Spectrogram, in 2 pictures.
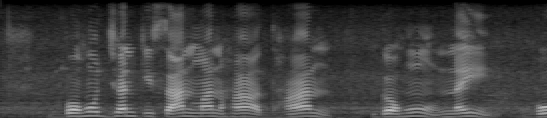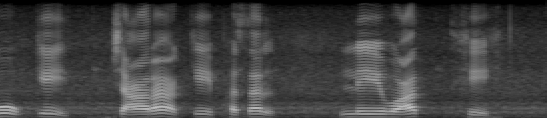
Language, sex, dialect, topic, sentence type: Chhattisgarhi, female, Western/Budati/Khatahi, agriculture, statement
